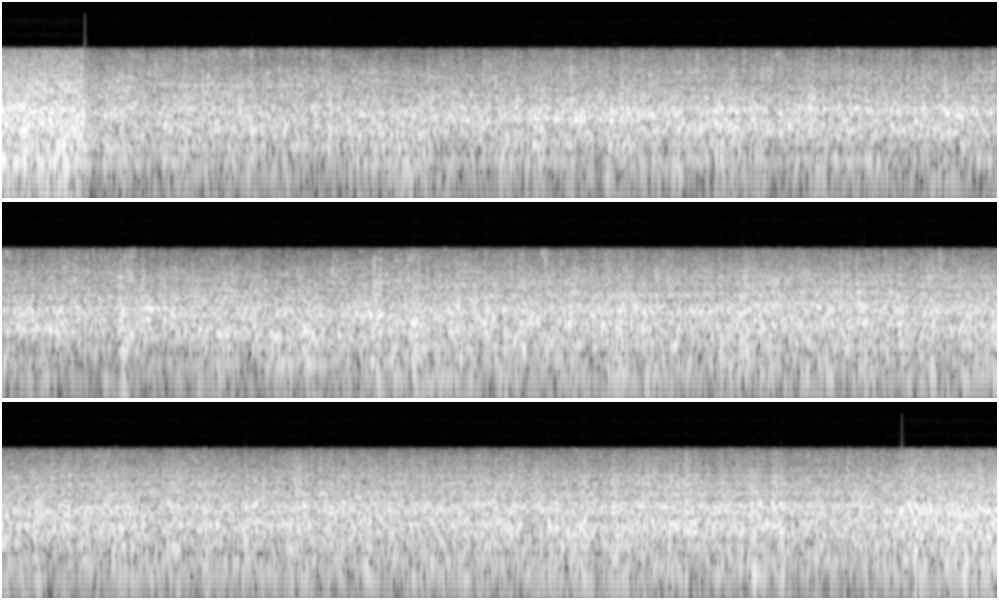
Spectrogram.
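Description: Small cone crusher running, grinding stones with a steady rattling, crunching noise as crushed gravel pours out beneath it, over the steady hum of the engine driving it.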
